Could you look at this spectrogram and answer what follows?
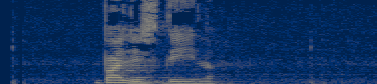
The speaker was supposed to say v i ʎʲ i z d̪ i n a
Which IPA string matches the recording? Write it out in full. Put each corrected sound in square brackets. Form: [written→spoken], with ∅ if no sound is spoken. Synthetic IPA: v [i→a] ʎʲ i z d̪ [i→iː] n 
